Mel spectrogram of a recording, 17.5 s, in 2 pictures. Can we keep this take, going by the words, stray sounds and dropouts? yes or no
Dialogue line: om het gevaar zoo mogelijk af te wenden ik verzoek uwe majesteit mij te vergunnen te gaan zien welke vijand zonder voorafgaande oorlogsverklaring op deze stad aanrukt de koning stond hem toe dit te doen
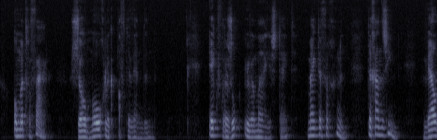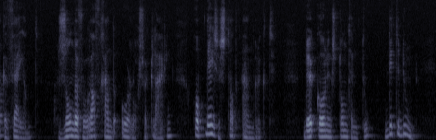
yes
